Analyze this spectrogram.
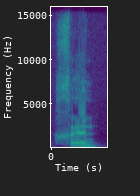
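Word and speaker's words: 很: In Chinese, we pronounce this word hen, hen, hen.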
